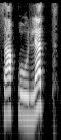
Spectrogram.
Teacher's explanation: قاف کو زبان کی جڑ سے ، ثقلت، ٹھیک ہے، تا کے اوپر قلقلہ نہیں کرنا، ثقلت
